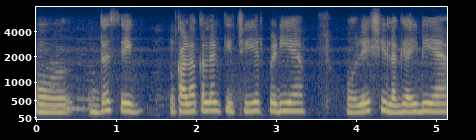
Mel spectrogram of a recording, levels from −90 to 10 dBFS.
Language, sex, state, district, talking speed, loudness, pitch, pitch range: Marwari, female, Rajasthan, Nagaur, 175 wpm, -19 LUFS, 215 Hz, 200-225 Hz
